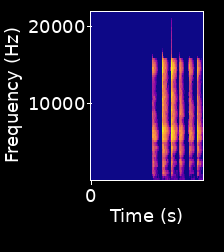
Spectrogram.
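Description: A quick run of about six short, raspy clicks, starting about a second in, as a toy watermelon and a wooden toy knife are handled over a wooden cutting board.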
